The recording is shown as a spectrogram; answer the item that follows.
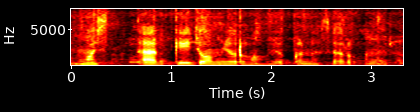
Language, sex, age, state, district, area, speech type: Santali, female, 18-30, West Bengal, Birbhum, rural, spontaneous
